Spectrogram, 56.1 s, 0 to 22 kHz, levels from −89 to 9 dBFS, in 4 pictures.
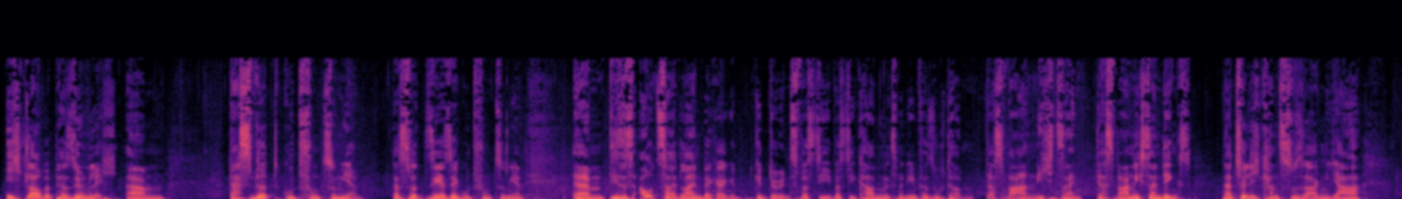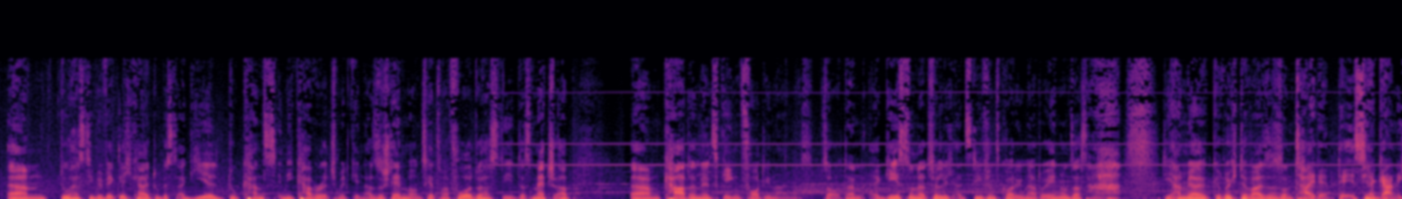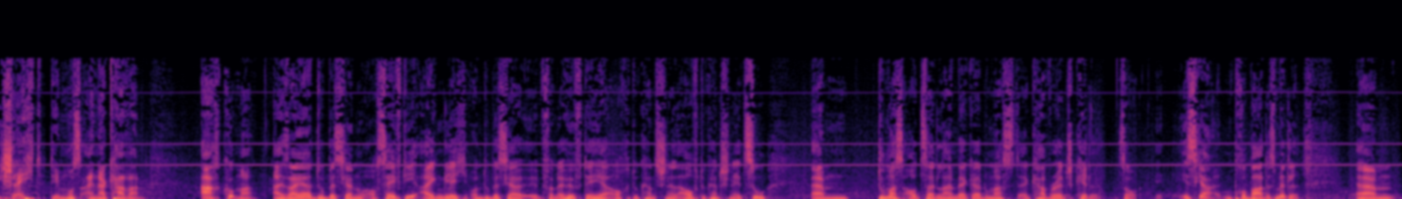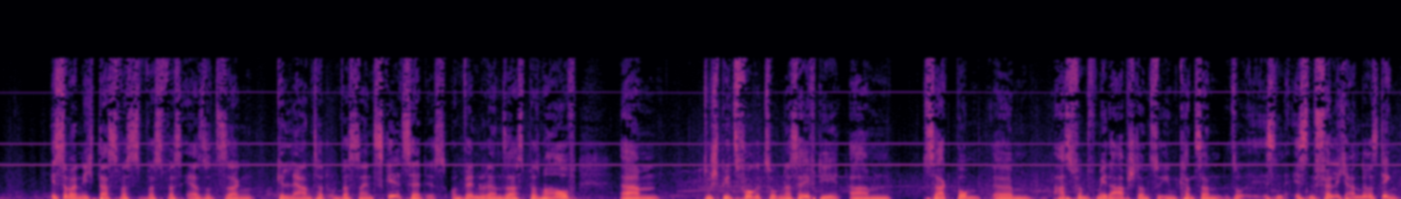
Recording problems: high-pitched whine; faint; from 19 s on; 4 kHz, 20 dB below the speech
crowd noise; faint; throughout; 25 dB below the speech

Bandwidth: 15.5 kHz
